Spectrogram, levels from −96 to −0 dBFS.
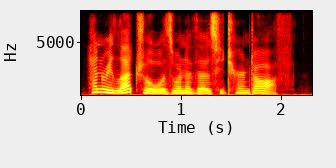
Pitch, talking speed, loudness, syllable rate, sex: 215 Hz, 235 wpm, -18 LUFS, 7.1 syllables/s, female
